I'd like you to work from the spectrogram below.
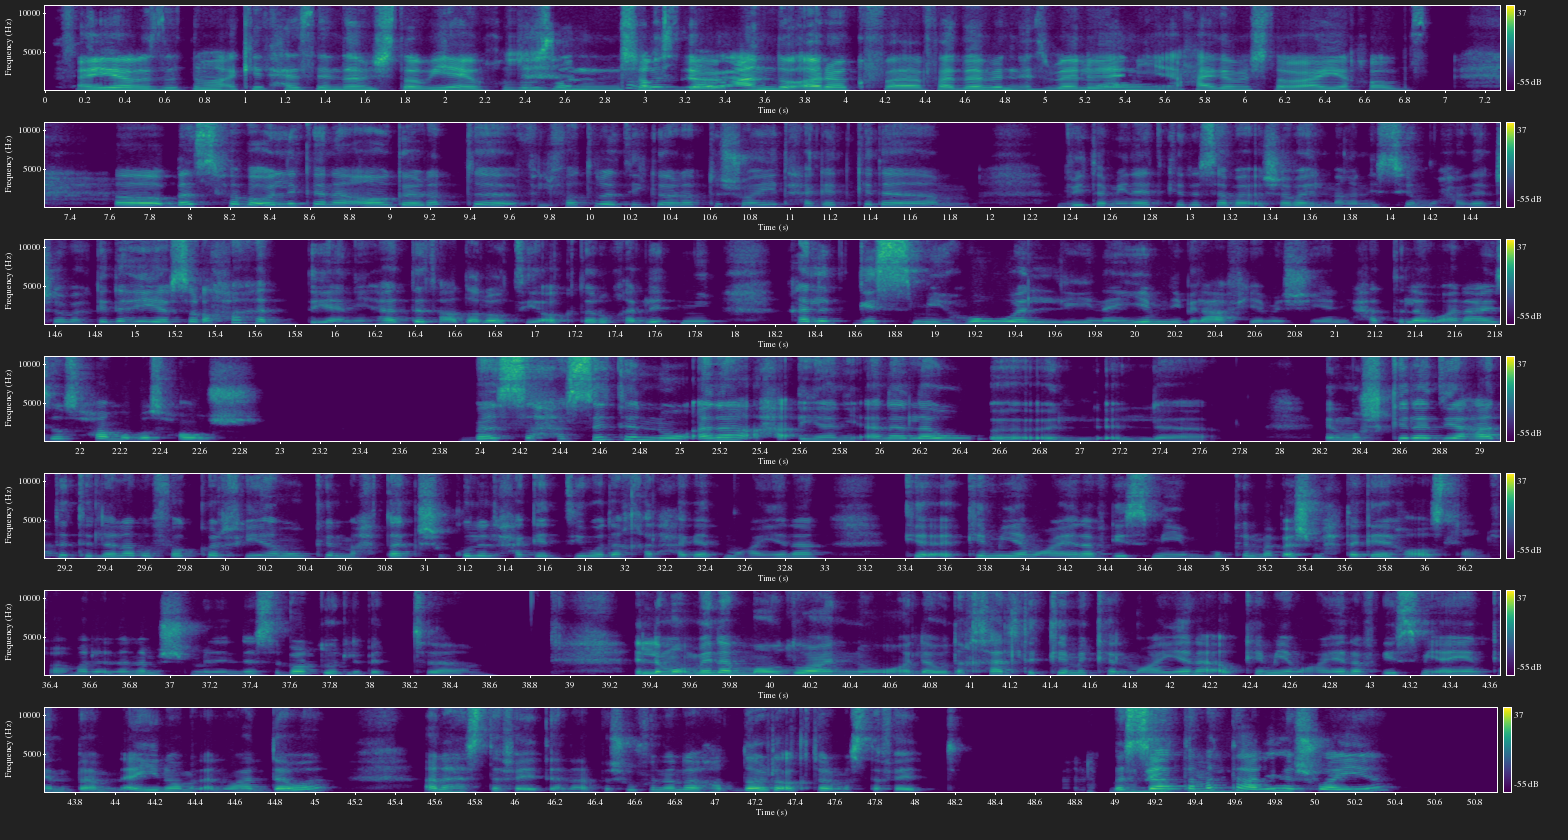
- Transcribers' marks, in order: laughing while speaking: "بالضبط"; in English: "chemical"
- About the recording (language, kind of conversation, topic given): Arabic, advice, إزاي أقدر أنام لما الأفكار القلقة بتفضل تتكرر في دماغي؟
